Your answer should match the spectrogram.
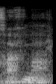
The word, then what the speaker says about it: Achmer: Yeah, it's kind of hard to pronounce. It's Achma, but Achma.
